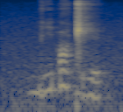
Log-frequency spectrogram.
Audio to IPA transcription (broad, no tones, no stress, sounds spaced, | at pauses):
b i ʔ ɒ ɡ͡ǁ ɪ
